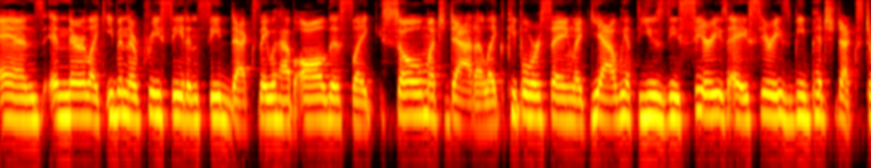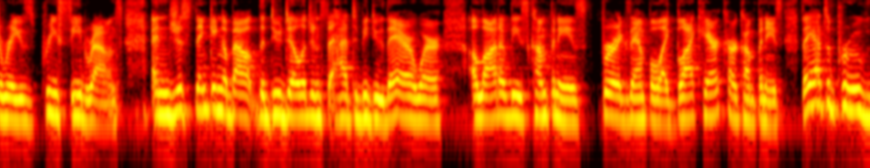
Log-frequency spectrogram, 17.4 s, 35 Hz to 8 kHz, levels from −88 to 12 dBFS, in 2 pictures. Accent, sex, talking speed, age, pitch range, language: American, female, 240 wpm, 20-39, 165-195 Hz, English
